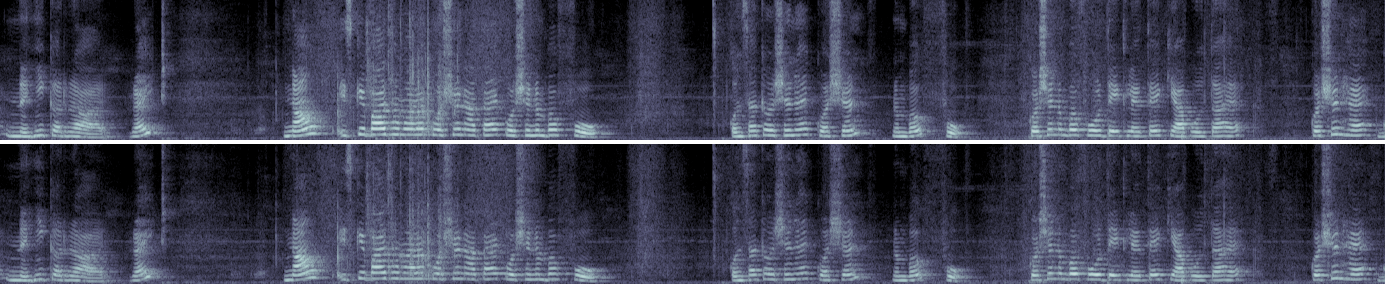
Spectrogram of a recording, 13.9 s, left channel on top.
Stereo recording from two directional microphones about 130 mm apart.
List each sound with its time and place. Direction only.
0.1 s speech: 45° left (ahead or behind)
2.8 s speech: 50° left (ahead or behind)
7.1 s speech: 50° left (ahead or behind)
13.1 s a woman's voice: 25° left (ahead or behind)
